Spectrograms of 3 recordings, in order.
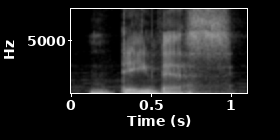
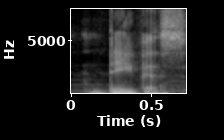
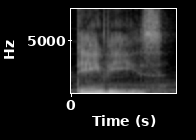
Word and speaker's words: Davies: Um, and another interest his name is Greg Davis but it's spelled Davies. D- A V I S. So it it seems like a lot of people pronounce Davies as Davis.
